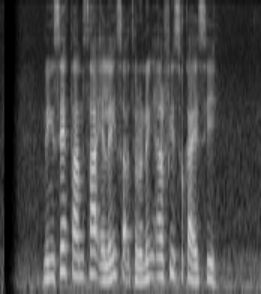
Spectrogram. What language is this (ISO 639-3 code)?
jav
